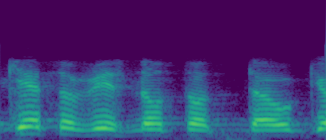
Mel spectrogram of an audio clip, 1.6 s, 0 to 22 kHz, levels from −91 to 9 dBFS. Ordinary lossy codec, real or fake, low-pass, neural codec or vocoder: AAC, 32 kbps; fake; 5.4 kHz; codec, 16 kHz in and 24 kHz out, 1 kbps, XY-Tokenizer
